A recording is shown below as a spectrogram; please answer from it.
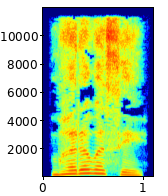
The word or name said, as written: ಭರವಸ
